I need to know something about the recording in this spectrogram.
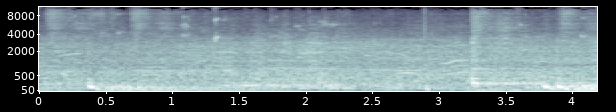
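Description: Basketball bounced on a hardwood court, with sharp bounces about half a second in and twice near the end, over steady arena crowd noise and music.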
